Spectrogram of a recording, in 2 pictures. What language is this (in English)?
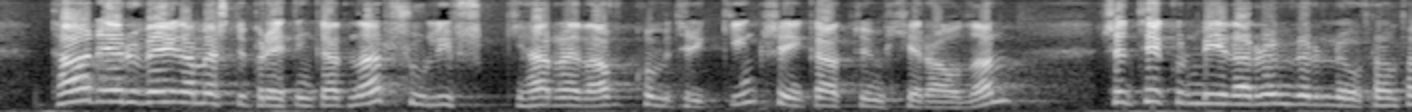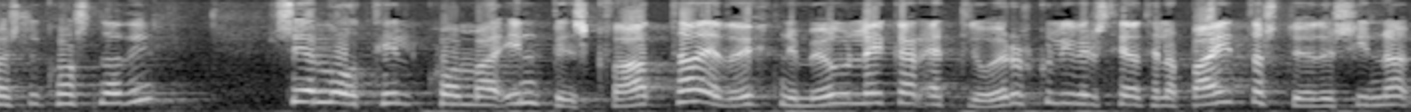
Icelandic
